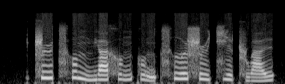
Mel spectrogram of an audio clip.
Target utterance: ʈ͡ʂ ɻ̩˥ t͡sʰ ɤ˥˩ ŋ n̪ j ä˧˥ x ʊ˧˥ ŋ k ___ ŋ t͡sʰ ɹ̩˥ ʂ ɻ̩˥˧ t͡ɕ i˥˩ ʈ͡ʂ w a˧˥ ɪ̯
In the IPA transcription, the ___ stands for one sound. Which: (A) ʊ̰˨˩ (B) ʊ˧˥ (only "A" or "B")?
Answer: A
